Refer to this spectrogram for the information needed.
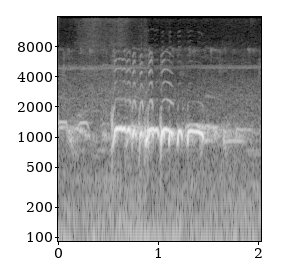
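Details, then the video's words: Zebra Dove singing to draw other doves into song: a quiet coo, then one bright phrase of fast bubbling notes at a steady pitch, fading out at the end. "Perkutut Lokal Gacor Suara Besar Pancingan Burung Perkutut Agar Cepat Bunyi"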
